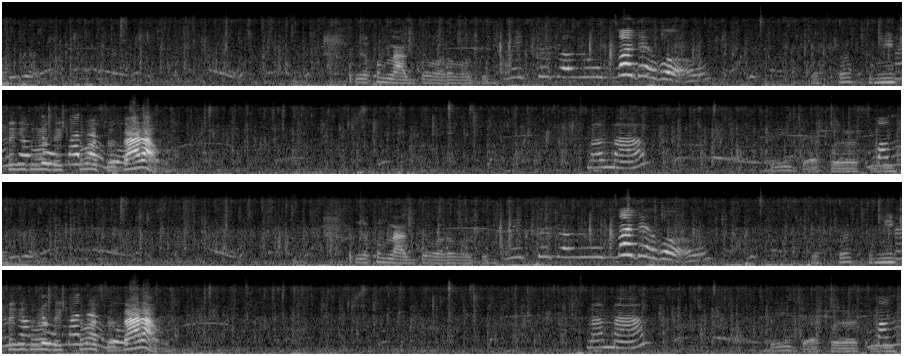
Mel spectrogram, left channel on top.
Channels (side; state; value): both; normal; correlation 0.53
